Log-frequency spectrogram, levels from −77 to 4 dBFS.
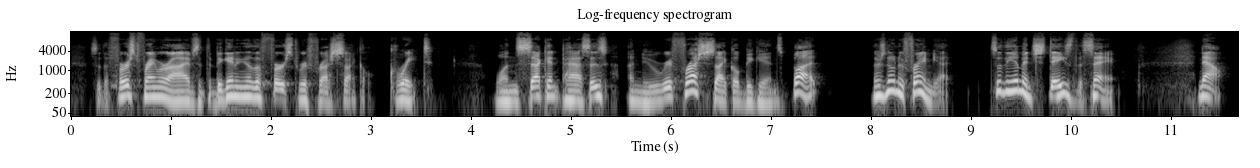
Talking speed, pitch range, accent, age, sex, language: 180 wpm, 130-190 Hz, American, 40-59, male, English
